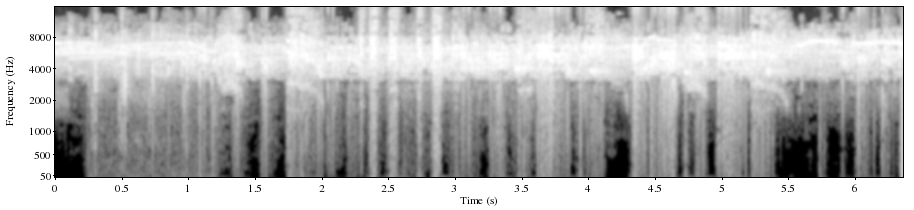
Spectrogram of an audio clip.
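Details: Continuous high-pitched swallow twittering, many birds overlapping in a shimmering chatter of fast chirps and short squeaky notes without pause.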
